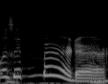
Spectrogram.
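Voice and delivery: soft, hushed, pitch swooping way up. Describing how Keith Morrison says his line: Keith Morrison impression, voice rising. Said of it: "his voice goes up like 5 octaves".

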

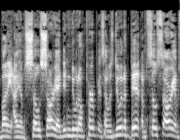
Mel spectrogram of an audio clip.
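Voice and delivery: acted frantic, panicked tone. Retelling what he said to his weeping buddy: retelling a panicked apology. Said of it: "So I'm panicked".

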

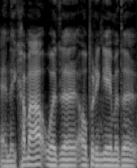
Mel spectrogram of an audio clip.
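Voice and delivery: ordinary delivery

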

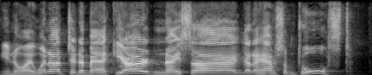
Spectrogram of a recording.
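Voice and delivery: good, very high, loud Minnesota accent. A self-described Minnesota boy showing off his Minnesota accent. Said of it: "I got a good Minnesota accent".

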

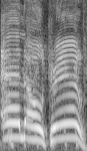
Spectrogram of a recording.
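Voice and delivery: put-on English accent.

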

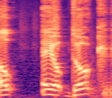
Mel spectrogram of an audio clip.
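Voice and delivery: not-so-good Yorkshire accent. Asked how Yorkshire sounds, you admit you're not good at it: attempted Yorkshire accent. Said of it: "I'm not very good at Yorkshire".

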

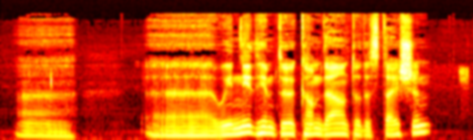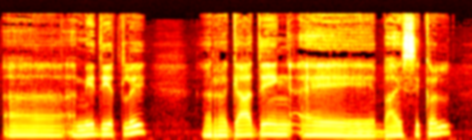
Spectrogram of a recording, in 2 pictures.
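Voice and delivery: halting, put-on Dubai accent. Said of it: "this is, uh, security, uh, Ahmed Al-Wawari".

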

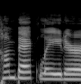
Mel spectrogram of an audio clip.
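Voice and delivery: ordinary talk

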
